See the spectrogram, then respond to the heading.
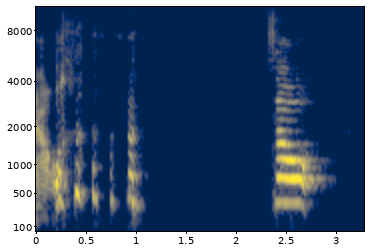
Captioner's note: laughing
